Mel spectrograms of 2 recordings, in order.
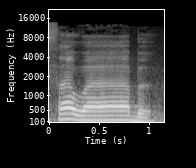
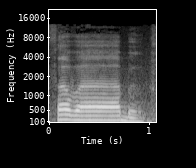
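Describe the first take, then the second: The two takes are said the same way.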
